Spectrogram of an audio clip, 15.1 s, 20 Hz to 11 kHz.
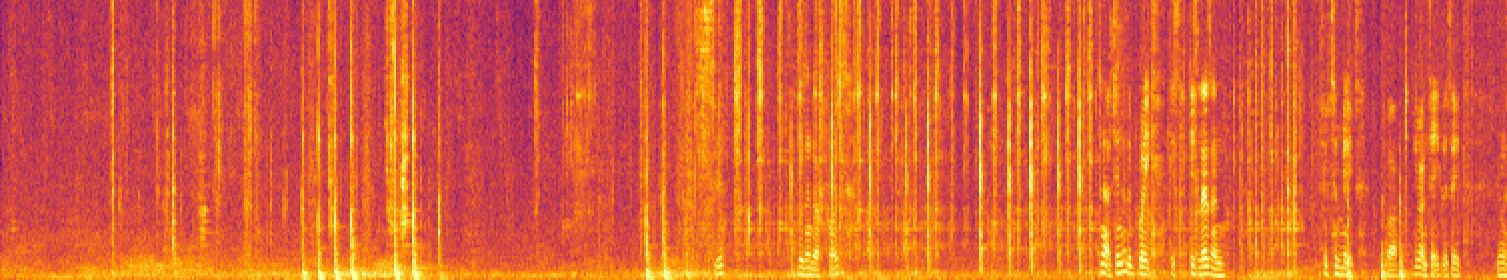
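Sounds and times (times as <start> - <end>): faint clicks and taps: 1.1 - 4.5, 6.4 - 14.6.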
